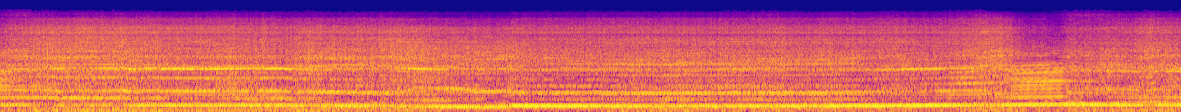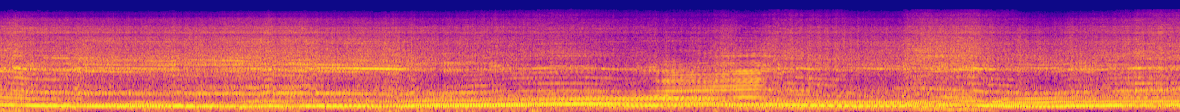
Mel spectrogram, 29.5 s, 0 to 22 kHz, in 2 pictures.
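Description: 2022 BMW S1000RR's 999 cc inline-four engine running on a track warm-up lap, its note mostly steady and dipping and rising again a few times in the later part as the rider rolls off and back on the throttle through corners, with wind rushing over the camera.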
